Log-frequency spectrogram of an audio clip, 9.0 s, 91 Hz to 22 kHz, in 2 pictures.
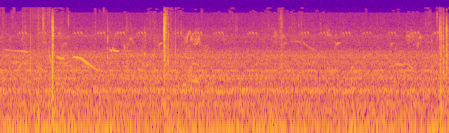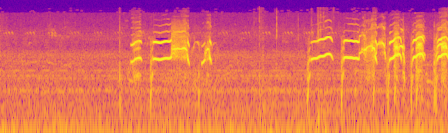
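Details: Nest-cam recording of an osprey in Charlo, Montana, early evening on 8 July 2018: a long quiet stretch with background hiss and faint clicks, then a cluster of upslurred whistled chirps near the end.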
